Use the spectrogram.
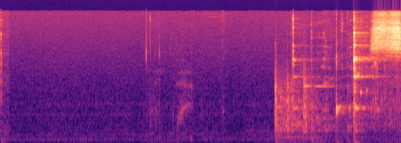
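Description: Spoon clinking against a glass while stirring white vinegar, tap water and pickling salt into a brine; quiet at first with soft whispery sounds, then a burst of close, bright chinks and rattles in the last second or so.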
